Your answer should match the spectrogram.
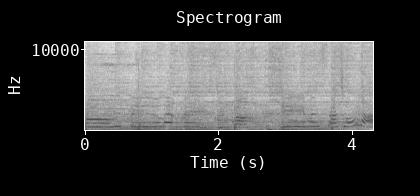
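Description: Live rock band playing, with electric guitars, keyboard and drums, and a melody line that bends and slides in pitch.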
